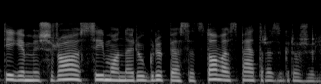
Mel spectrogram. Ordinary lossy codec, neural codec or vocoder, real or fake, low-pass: Opus, 64 kbps; none; real; 7.2 kHz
